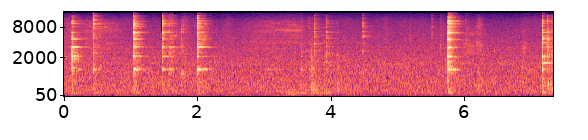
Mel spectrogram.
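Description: Cutlery and glasses clinking against bowls and dishes at a dinner table: a quick run of bright, ringing clinks in the first two seconds, then a few more, the loudest near the end.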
